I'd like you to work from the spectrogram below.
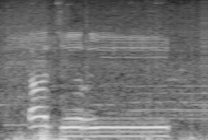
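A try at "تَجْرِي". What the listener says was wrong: তা জিম যাবার তাজ হয়ে গেছে, তাজ হবে না, জিমটি কলকলা হবে। তা জিম যাবার তাজ। বানান করবার সময় যেমন উচ্চারণ করবেন, জিম কলকলা করে, এবং রিডিং পড়বার সময় তো রিডিং।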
